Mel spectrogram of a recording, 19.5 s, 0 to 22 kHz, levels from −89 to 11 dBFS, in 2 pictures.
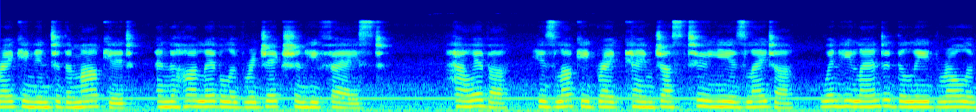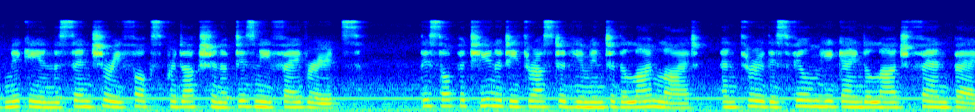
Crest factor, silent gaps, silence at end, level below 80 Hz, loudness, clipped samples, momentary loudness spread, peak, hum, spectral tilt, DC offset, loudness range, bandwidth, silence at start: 14 dB; none; 0 s; -46 dBFS; -27 LUFS; under 0.1%; 8 LU; -14 dBFS; none; -5 dB/octave; under 0.1%; 2 LU; 11 kHz; 0 s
